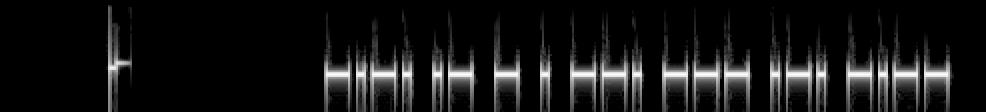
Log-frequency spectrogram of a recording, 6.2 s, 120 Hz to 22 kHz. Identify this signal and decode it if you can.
Morse code, heard as a keyed tone, about 25 wpm, 700 Hz. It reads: CATEGORY
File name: Eight Letter Words - 25wpm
